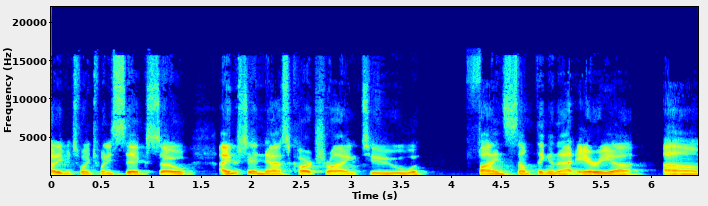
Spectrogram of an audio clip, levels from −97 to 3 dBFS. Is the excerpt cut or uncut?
uncut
